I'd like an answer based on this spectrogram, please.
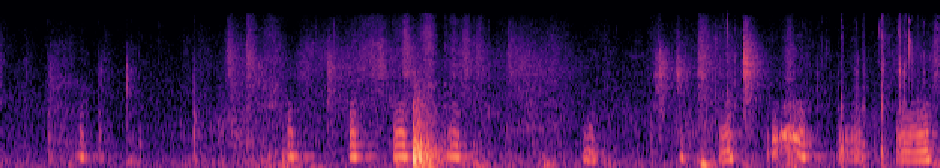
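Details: Twelve-day-old Alaskan Malamute puppies, sleepy and content after a feed, make soft, wavering whimpers and little squeaky grunts in short, scattered bursts, while a person's quiet voice murmurs now and then in a small indoor room.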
